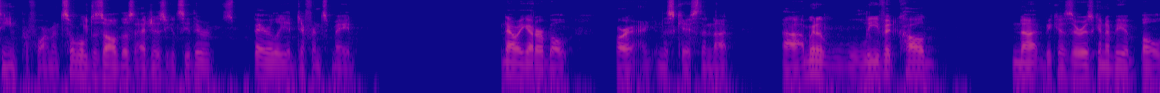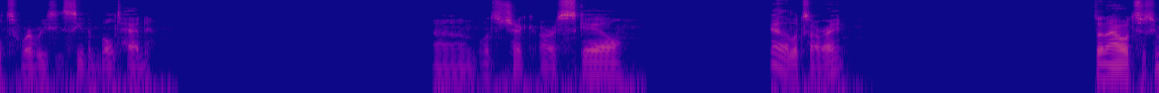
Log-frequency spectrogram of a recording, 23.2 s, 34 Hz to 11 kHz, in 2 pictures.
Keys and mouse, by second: 1.7-3.7 drag, 3.9 Tab, 4.5 middle click, 7.0-8.2 middle drag, 10.5-11.8 middle drag, 12.5-13.7 middle drag, 13.9 shift+middle click, 15.0 middle click, 16.0 KP_1, 17.1 shift+middle click, 19.5 shift+click.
